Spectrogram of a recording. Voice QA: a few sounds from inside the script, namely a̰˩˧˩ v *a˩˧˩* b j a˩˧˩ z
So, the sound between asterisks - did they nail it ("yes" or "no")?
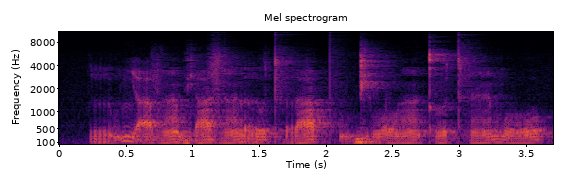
no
